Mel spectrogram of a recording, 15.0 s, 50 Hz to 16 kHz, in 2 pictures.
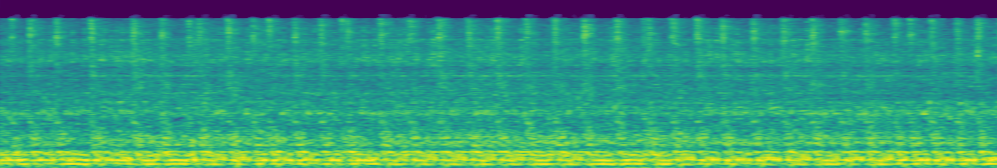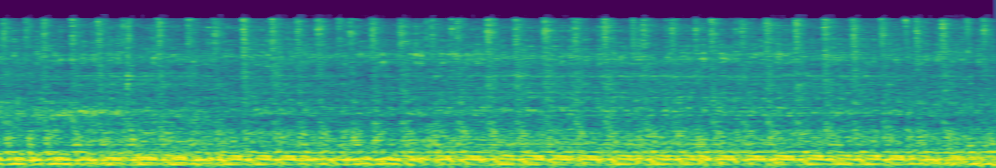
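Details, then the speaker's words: IZh-49 two-stroke motorcycle after treating piston knock with solid lubricant and rechecking ring gaps, first start on petrol only: steady low idle, even popping beat, no knocking or slapping heard; sounds healthy. "пока никаких звуков не слышно вроде все нормально Так ну что сказать Вы сами все видели сами все слышали по-моему никаких посторонних звуков Я не слышал Вроде бы все нормально должно быть"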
